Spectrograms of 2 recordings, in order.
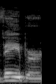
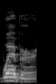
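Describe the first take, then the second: First: The name is pronounced the German way. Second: The name is pronounced the English way. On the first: The speaker calls it right. "I am saying Weber" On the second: The speaker calls it wrong. "not Weber"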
